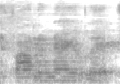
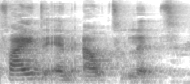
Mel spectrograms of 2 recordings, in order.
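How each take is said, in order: First: Said in the usual way. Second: Find an outlet, louder and slower; emphatic louder repeat. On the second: Real, not acted. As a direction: stress the repeat like a coach.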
